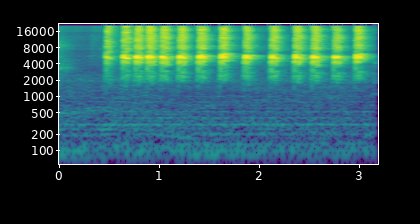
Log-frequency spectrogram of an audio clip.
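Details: White-rumped shama, said to be practising continuous singing and unloading learned material: a rapid series of a dozen identical piercing high chirps, evenly spaced about four per second, against faint low background hum.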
